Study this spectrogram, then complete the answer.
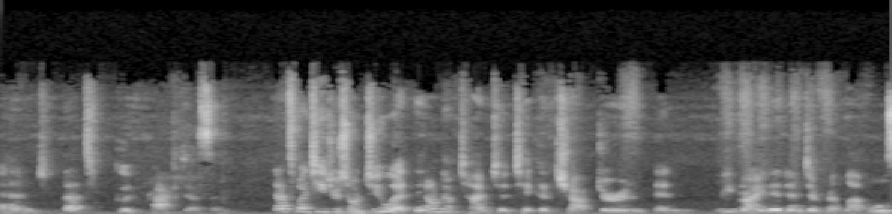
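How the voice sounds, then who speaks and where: A woman's voice makes very wide pitch swings at a moderate pace, with audible room echo and noticeable background noise. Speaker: school administrator presenting to school board. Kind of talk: presentation at public board meeting. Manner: animated.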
